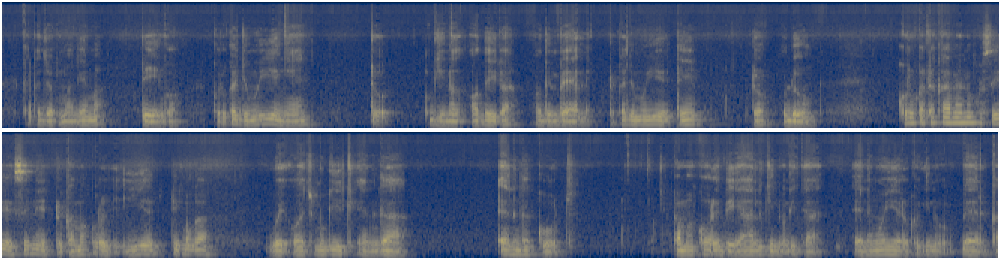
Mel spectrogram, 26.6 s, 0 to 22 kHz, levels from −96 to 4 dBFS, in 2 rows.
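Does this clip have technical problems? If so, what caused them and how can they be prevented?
No, the speech signal is technically intact, with no faults to trace to a cause or to prevent.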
